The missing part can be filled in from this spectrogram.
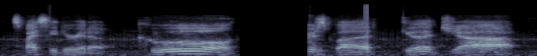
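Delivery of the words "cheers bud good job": mocking, sarcastic tone. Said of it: "Read that sarcastically".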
